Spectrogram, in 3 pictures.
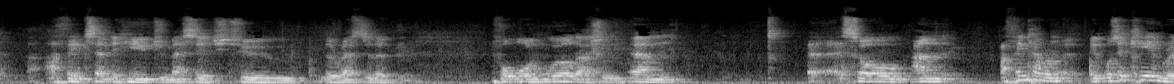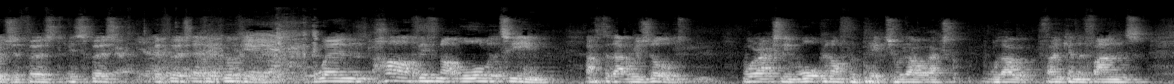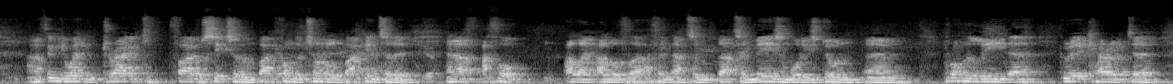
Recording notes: Attended a talk in which we have recorded for you as a podcast. Sadly we the professional audio was lost on the night but we have this back up audio to bring you what was a great night.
